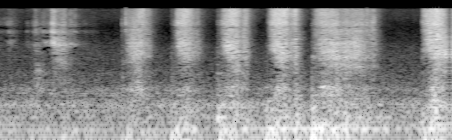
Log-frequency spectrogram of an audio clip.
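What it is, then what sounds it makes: Textured drywall wall being brushed. A wide, paint-laden brush is swept over a painted, textured drywall wall around a light switch box. Repeated uneven strokes make soft, bright, hissy rubbing swishes, each with a dull low scrape underneath.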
